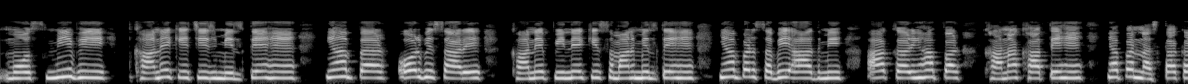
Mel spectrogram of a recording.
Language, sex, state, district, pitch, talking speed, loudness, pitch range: Hindi, female, Bihar, Saran, 300 Hz, 160 wpm, -13 LUFS, 290-315 Hz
